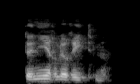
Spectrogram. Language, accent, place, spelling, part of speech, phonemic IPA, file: French, France, Lyon, tenir le rythme, verb, /tə.niʁ lə ʁitm/, LL-Q150 (fra)-tenir le rythme.wav
- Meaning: to keep up, to keep pace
